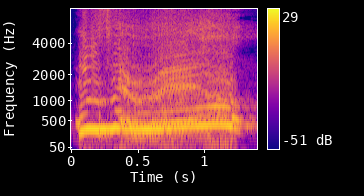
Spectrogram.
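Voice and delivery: high, slow, shouted question; excited shout. Retold or imitated. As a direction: shout it like an amazed fan. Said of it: "People will shout out".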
